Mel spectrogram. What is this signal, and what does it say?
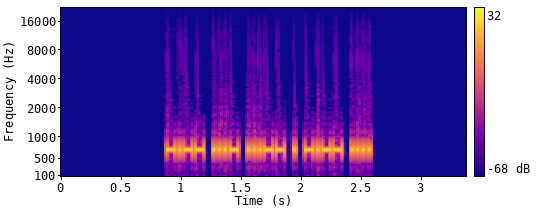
Morse code, heard as a keyed tone, about 47 wpm, 700 Hz. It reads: YV3EYH
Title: DXCC-100 Call Signs - 6 Characters - Repeated 2x - 50wpm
